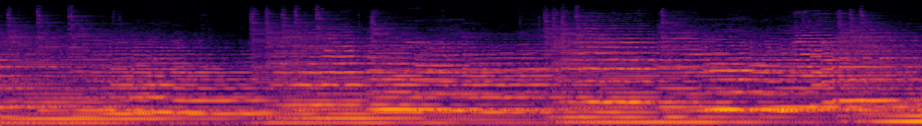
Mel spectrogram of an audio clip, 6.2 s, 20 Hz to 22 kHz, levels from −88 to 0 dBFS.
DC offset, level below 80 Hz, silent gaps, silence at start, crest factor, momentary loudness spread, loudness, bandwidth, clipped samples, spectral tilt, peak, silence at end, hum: under 0.1%; -60 dBFS; none; 0 s; 14 dB; 7 LU; -26 LUFS; 16.5 kHz; under 0.1%; -5.5 dB/octave; -12 dBFS; 0 s; none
